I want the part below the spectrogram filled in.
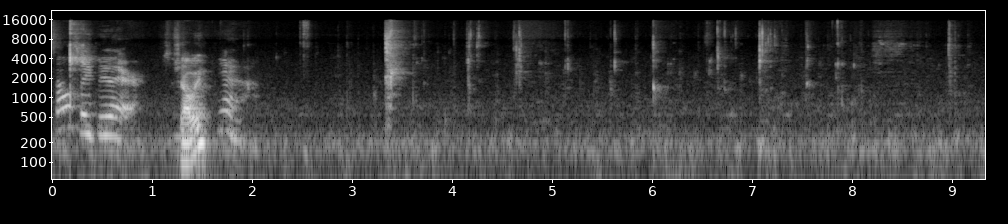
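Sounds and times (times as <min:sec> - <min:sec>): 
low steady hum: 0:00.0 - 0:09.3
speech: 0:00.3 - 0:02.0
person biting into and chewing syrupy fruit: 0:02.3 - 0:09.3.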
